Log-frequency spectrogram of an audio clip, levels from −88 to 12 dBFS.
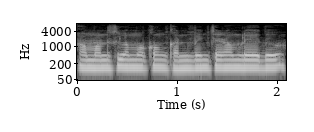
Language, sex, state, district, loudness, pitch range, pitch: Telugu, male, Telangana, Mahabubabad, -14 LUFS, 145-150 Hz, 150 Hz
